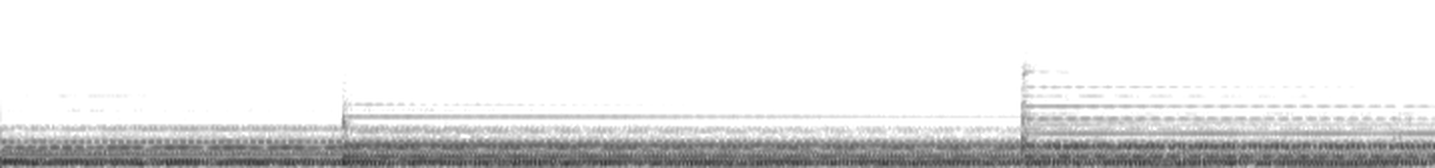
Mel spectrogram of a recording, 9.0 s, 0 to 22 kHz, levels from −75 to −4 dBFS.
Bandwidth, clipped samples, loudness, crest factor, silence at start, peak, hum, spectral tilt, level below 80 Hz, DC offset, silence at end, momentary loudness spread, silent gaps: 4 kHz; under 0.1%; -29 LUFS; 12 dB; 0 s; -16 dBFS; none; -13 dB/octave; -50 dBFS; under 0.1%; 0 s; 2 LU; none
